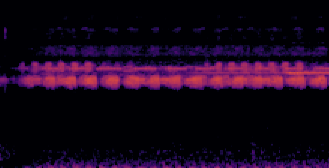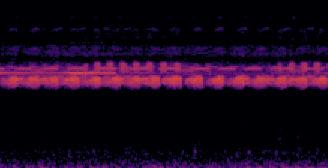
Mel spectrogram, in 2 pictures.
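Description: Crickets chirping: a steady run of high, evenly pulsed chirps that starts just after the narration stops.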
